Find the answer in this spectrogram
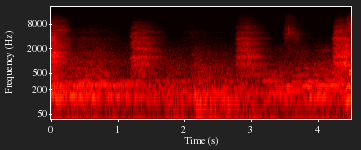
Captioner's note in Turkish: Nefes sesi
